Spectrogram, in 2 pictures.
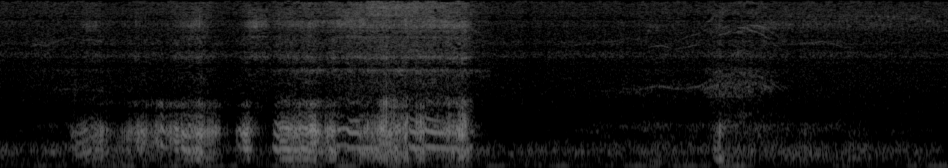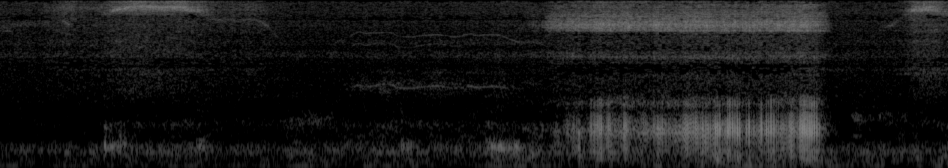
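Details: Pet dog named Latte snoring indoors: rough, breathy snores in bursts with a rasping midrange buzz, loudest near the start and again toward the end, quieter steady breathing between.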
